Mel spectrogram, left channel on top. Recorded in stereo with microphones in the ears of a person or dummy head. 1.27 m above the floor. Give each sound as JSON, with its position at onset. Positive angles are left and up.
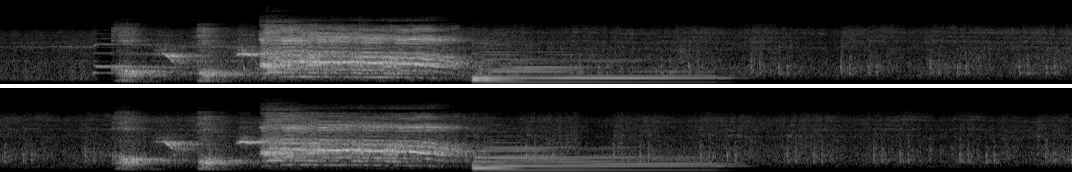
{"t": 1.1, "sound": "snoring", "side_deg": 40, "distance_m": 8.5}
{"t": 2.6, "sound": "a scream", "side_deg": 40, "distance_m": 3.5}
{"t": 4.7, "sound": "a guitar", "side_deg": 60, "distance_m": 3.0}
